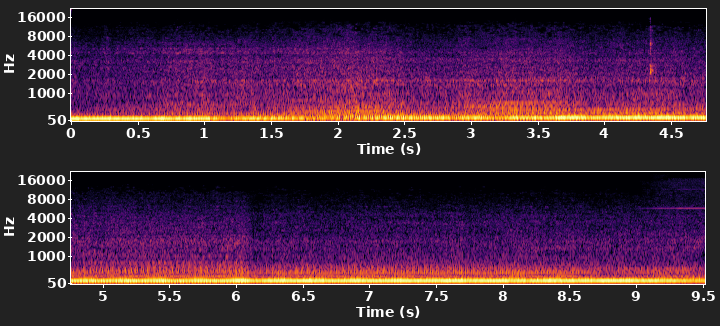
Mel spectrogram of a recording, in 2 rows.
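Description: A Beechcraft Bonanza F33A propeller plane's engine drones at takeoff power, loud and close in the cabin, a steady heavy hum with even low harmonics holding constant throughout without pause or talk.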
